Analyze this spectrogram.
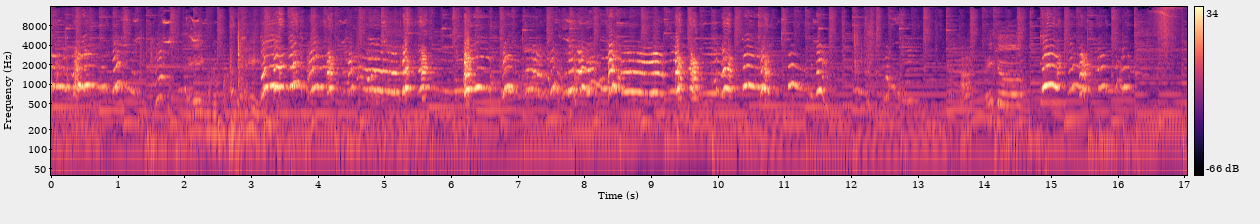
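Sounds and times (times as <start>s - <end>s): puppies whining and yipping: 0.0s - 13.3s, 14.8s - 16.4s
background music with low notes: 0.0s - 17.0s.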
